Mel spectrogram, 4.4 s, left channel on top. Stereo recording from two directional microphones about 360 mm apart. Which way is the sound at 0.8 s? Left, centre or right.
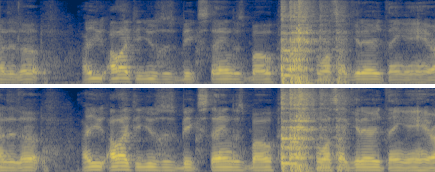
Right.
